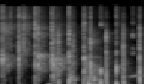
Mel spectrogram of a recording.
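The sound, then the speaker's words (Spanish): Applause for a shirt-contest winner, a small scattered round of hand claps arriving in irregular, uneven bursts from only a few people. “Así que podemos pasar un aplauso aquí para el hombre. Sí. Aplauso.”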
